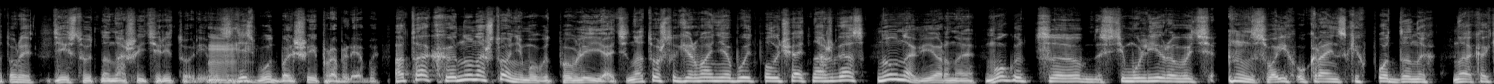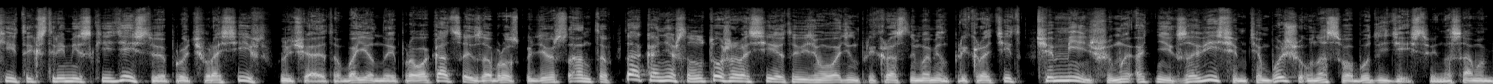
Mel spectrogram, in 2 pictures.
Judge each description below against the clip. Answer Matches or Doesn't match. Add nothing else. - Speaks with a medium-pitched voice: Doesn't match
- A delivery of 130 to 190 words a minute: Matches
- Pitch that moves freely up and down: Matches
